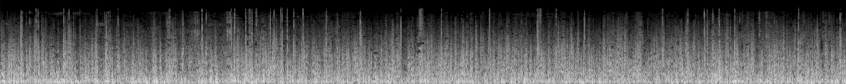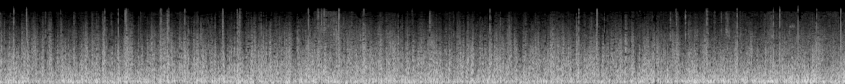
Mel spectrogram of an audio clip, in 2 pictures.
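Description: Wind buffeting the microphone while riding in a moving vehicle, over steady road and engine noise, with many small rattles and knocks.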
